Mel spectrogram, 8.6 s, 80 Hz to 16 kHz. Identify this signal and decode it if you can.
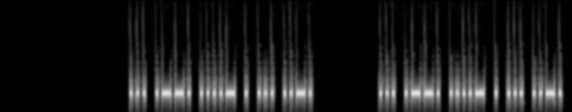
Morse code, heard as a keyed tone, about 25 wpm, 700 Hz. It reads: SP4ESF SP4ESF
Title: DXCC-100 Call Signs - 6 Characters - Repeated 2x - 25wpm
